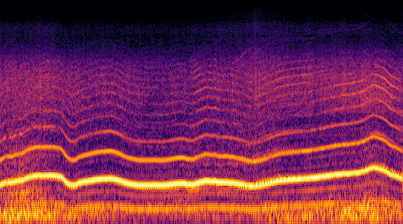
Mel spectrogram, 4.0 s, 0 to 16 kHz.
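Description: Five-inch FPV freestyle quadcopter's Xing2 2207 1855 kv motors and Gemfan 51477 props whining in flight, the pitch rising and falling with throttle. The whine dips just under a second in, holds fairly steady, then climbs toward the end and drops back, over a low rumble of wind and prop wash.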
